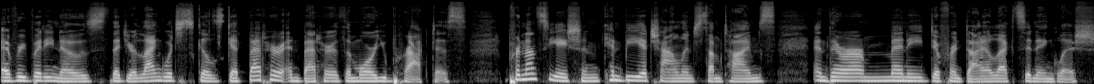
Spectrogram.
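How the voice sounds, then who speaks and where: A woman with a Canadian accent speaks in a very deep, low voice with a dark, mellow tone, ordinary pitch variation and very even loudness, captured dry and close with no echo on a very clean recording with a silent background. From Canada, East Coast. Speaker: podcast host, English teacher. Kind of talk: scripted language-lesson podcast. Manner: clear, deliberate pronunciation.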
